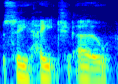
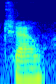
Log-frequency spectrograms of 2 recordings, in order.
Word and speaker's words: Cho: I want to say his name is C-H-O. So Mohamed-Ali Cho, or Chow.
